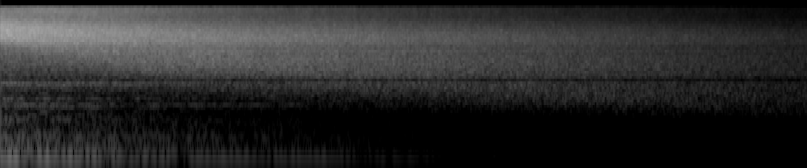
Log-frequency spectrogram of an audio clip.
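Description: Closing noise sweep of an electronic dance track: a hiss that slides downward in pitch and fades out steadily, the last of the bass dying away about two thirds of the way through.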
